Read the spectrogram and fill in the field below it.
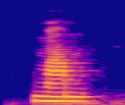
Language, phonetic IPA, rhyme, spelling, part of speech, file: Bulgarian, [vam], -am, вам, pronoun, Bg-вам.ogg
- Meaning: full form of the second-person plural pronoun in the dative case, used as the indirect object of a verb; to you, for you, you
